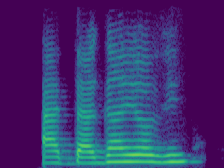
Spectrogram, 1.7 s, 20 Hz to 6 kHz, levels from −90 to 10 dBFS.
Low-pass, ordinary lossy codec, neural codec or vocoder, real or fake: 5.4 kHz; Opus, 16 kbps; none; real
